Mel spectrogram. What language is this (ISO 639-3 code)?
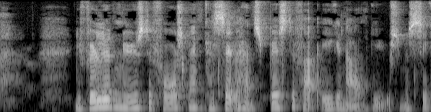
dan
